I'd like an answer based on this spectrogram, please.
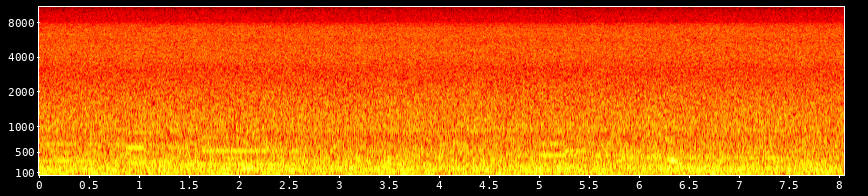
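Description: Steady rush of a waterfall: an even, unbroken wash of falling water.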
